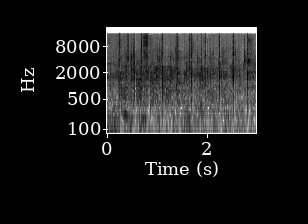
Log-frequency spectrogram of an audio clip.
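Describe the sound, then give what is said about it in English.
An audience applauds to welcome a speaker onto an event stage. The clapping is dense and continuous for a few seconds at an even level, made of many overlapping hand claps with no chanting or cheering. “Please put your hands together and welcome Amanda Slavin.”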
